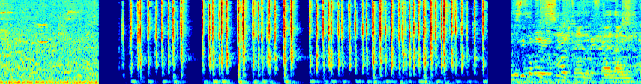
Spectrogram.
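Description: Computer-keyboard typing sound effect: rapid key clicks in three quick runs broken by short dead-silent gaps, going with a caption typing onto the screen. Before and after it, street ambience with a low wind rumble.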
